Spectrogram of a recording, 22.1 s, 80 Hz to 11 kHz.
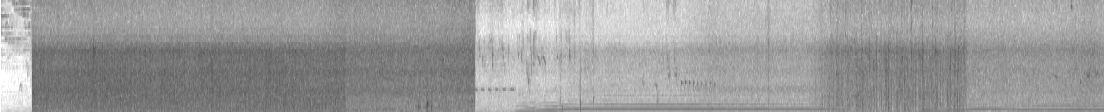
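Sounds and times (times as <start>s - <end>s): heavy rain pouring: 0.6s - 9.5s, 15.8s - 22.0s
steady tones rising in pitch: 0.6s - 9.5s, 10.3s - 22.0s.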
